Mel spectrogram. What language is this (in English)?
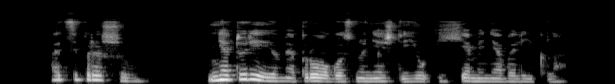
Lithuanian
